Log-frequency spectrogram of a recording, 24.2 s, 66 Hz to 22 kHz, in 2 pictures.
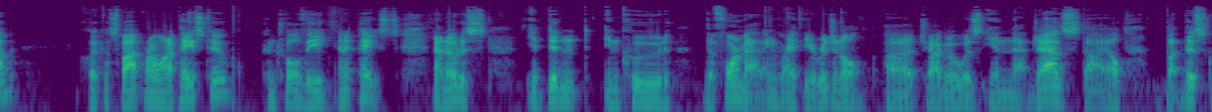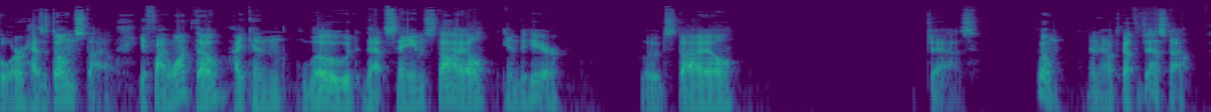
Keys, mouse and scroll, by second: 0.8 click, 2.4 ctrl+v, 7.9 ctrl+Tab, 11.3 ctrl+Tab.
